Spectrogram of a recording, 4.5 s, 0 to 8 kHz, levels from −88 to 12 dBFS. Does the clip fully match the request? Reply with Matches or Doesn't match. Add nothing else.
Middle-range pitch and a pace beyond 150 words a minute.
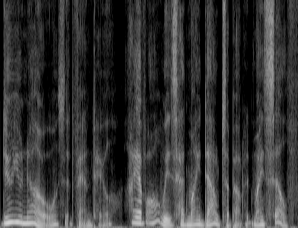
Matches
